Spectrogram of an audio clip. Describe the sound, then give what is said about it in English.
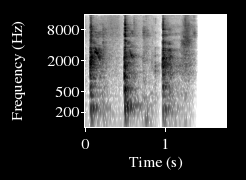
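Three harsh coughs in quick succession after laughing, fairly loud, each a sharp burst that trails off, followed by silence. No one speaks. “Sorry, I've got a little cough if I laugh too deep.”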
